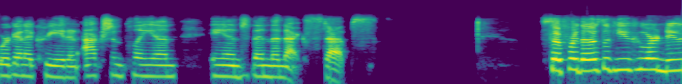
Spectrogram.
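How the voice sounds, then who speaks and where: An ordinary speaking voice from a woman at a fairly slow pace, with lively intonation, a quiet background, and a dry, close sound with no echo. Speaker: business mindset coach. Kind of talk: live online training. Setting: live stream.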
